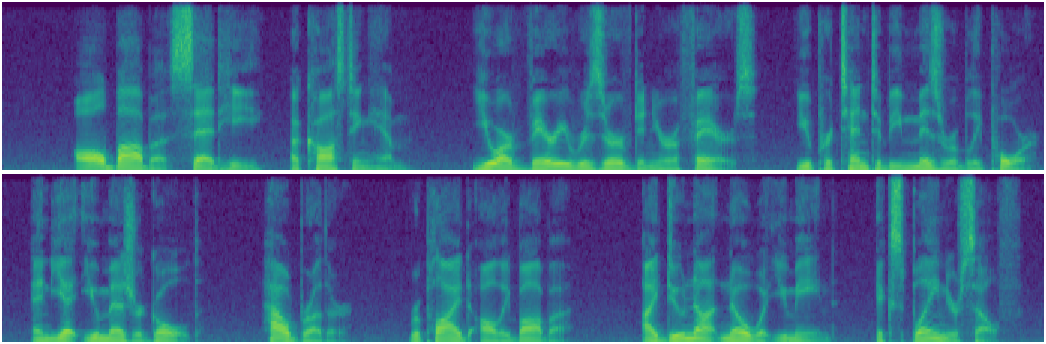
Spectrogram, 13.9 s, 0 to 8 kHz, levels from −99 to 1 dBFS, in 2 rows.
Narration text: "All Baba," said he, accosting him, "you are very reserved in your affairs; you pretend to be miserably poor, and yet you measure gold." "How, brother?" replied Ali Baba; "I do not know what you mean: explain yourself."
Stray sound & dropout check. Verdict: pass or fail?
pass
